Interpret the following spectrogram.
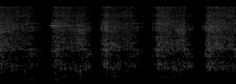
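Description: Knitting machine carriage pushed back and forth across a narrow needle bed, knitting straight rows. Each pass gives a sliding hiss lasting about half a second, with a brief break at every reversal, about four passes in all.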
